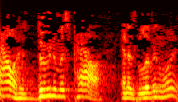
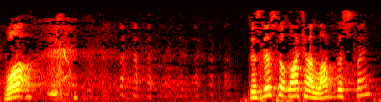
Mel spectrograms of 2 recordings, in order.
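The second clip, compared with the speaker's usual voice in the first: laughing loudly; 5 dB louder than usual. Real, not acted. Laughing at his football passion.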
